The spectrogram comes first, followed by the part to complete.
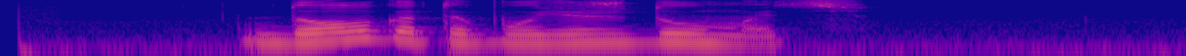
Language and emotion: Russian, angry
